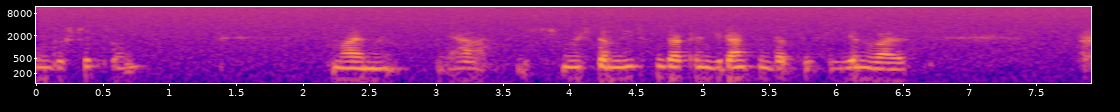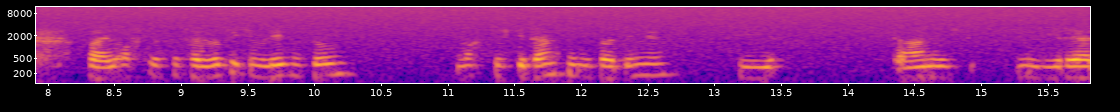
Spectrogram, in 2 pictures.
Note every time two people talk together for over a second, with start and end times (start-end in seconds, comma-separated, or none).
none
